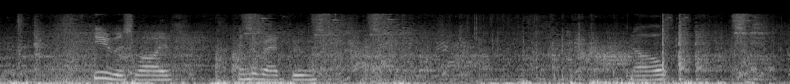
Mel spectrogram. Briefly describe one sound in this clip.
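A monster snarls and growls up close.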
